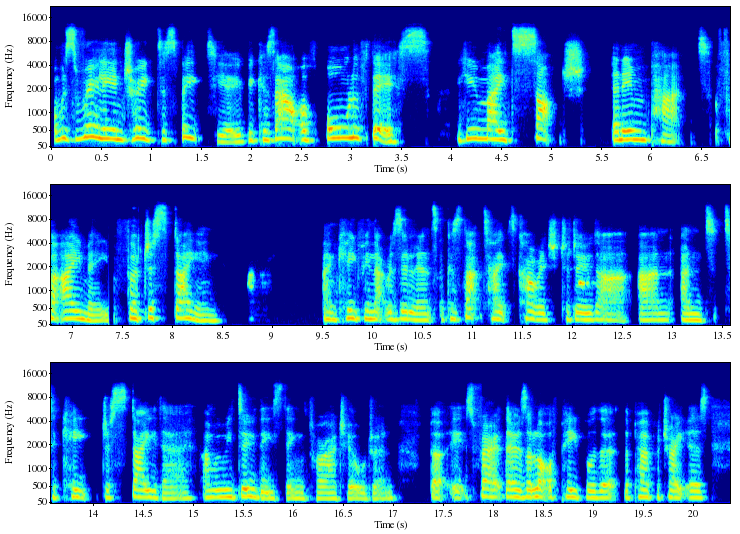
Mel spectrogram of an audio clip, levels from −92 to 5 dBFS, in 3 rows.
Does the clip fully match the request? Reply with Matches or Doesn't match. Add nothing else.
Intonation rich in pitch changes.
Doesn't match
